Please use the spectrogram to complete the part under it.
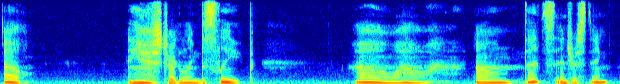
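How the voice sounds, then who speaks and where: A woman playing a gentle, teasing, affectionate girlfriend in an intimate sleep-aid roleplay, with a soft, breathy half-whisper and a tender manner. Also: on the low side, slow, dry recording. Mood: caring, hesitant. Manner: hesitant, tender, gently playful.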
